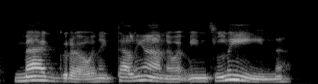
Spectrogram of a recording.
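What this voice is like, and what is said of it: Put-on Italian accent. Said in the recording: “the Italiano accent”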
